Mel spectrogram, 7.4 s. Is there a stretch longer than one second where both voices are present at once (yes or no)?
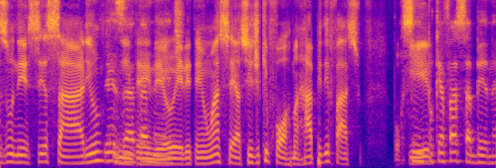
yes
